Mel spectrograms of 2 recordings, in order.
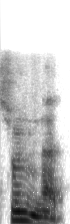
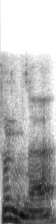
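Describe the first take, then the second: First: The word ends with a clear t sound. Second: The word ends with a soft h sound. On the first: The speaker calls it wrong. "not sunnat" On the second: The speaker calls it right. "It is sunnah, ... It is the correct way"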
